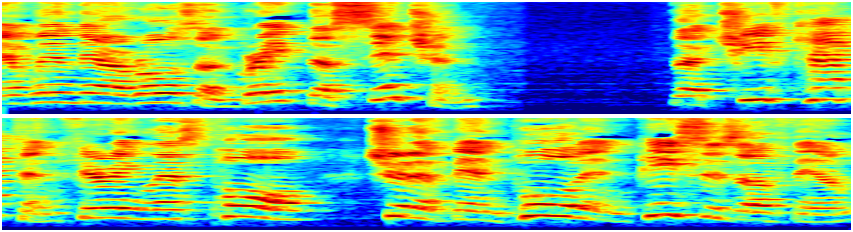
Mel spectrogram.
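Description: A man's raised, projected voice at a very slow pace, with audible room echo. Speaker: bible teacher. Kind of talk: scripture reading in a lesson.

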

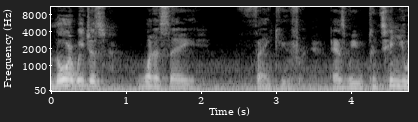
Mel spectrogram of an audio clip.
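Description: Over light background noise, a man talks at a fairly slow pace with vocal fry and lively intonation. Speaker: preacher. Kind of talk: sermon and prayer. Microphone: phone near.

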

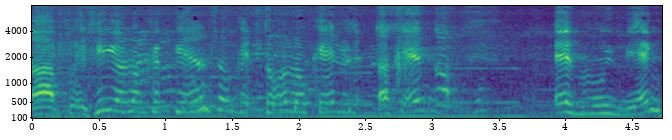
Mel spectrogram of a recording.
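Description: In a Salvadoran accent, a woman with a fairly high pitch talks at a fairly slow pace with very wide pitch swings over clear music in the background. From El Salvador. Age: 80s+. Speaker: elderly interviewee. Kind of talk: interview answer. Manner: energetic. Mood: animated, grateful. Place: garden. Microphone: phone near.

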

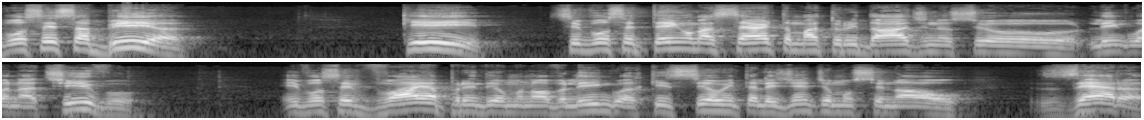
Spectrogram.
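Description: A man speaks fairly high and at a fairly slow pace, with ordinary pitch variation. The background is quiet. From South Africa. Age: 40s. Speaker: conference speaker. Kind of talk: conference talk. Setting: stage with audience. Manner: halting. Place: hall. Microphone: handheld.

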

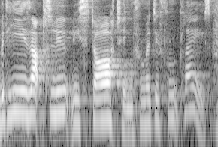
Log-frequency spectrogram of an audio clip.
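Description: A woman with lively intonation at a moderate pace. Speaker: actress. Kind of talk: interview answer. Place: stage. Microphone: lapel.

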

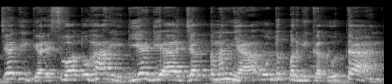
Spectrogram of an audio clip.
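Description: Clear music plays in the background. Room echo is audible. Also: man. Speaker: story narrator content creator. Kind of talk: commentary.

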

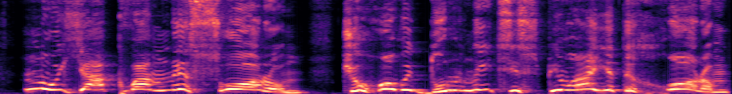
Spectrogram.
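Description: A man shouting in a put-on character voice, extremely high in pitch, at a fairly slow pace. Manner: shouted, scolding.

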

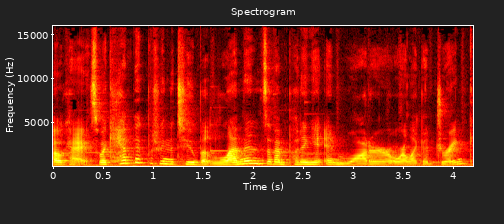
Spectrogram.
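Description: A woman at a very fast pace, with music in the background. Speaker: actress. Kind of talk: casual Q&A talk to camera. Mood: friendly, animated. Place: home room.

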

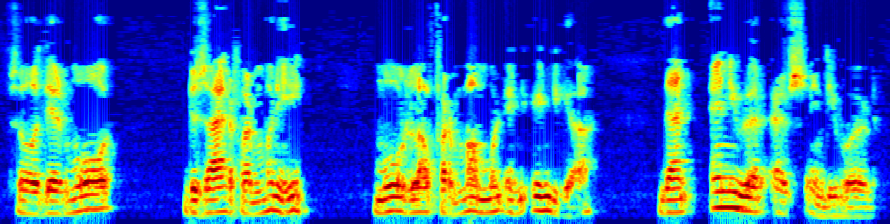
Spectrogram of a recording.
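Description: A man at a very slow pace with long, frequent pauses, against a quiet background. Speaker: religious commentator. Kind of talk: religious commentary monologue. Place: home room. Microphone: webcam.

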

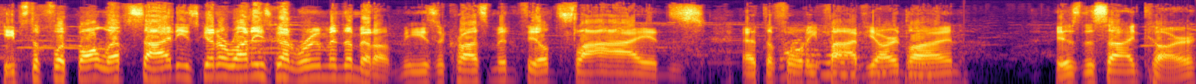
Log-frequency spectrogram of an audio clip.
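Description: Lively intonation, a moderate pace and a medium pitch from a man with a normal speaking voice. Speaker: football play-by-play commentator. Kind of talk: live sports commentary on a football game, cut into highlights. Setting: broadcast over game footage.

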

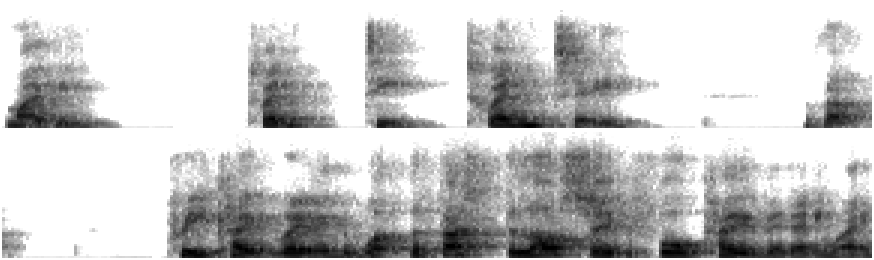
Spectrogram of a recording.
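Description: Somewhat breathy and in fairly even intonation, a woman speaks at a moderate pace with long, frequent pauses, with audible room echo against a quiet background. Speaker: whisky tasting participant. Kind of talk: online tasting session chat. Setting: video call. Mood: relaxed, cheerful. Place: home room. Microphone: webcam.

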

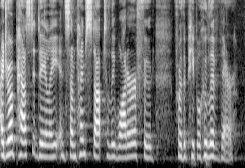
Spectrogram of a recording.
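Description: A woman with an unremarkable speaking voice talks at a fairly high pitch and a fairly quick pace, with fairly even intonation. The recording is very clean with a silent background. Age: 60s. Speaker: public commenter. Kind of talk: public testimony. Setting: public meeting.

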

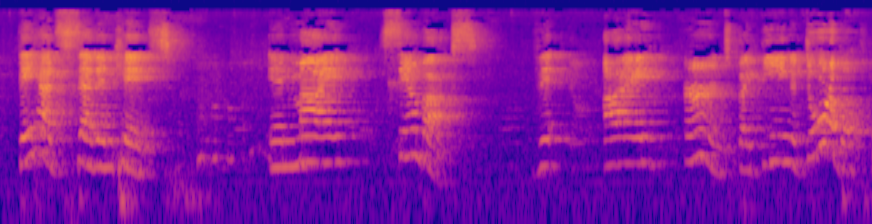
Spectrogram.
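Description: A woman speaks very slowly in a high voice, leaving long, frequent pauses. Audible room echo and light background noise fill the recording. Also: ordinary pitch variation. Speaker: stand-up comedian. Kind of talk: stand-up comedy routine. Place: bar.

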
